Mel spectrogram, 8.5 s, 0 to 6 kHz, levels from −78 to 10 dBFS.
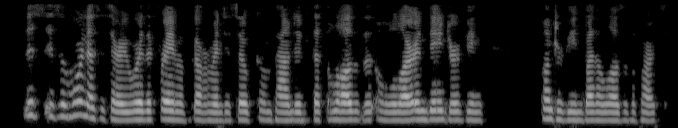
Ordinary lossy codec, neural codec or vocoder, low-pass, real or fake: MP3, 32 kbps; vocoder, 22.05 kHz, 80 mel bands, WaveNeXt; 5.4 kHz; fake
